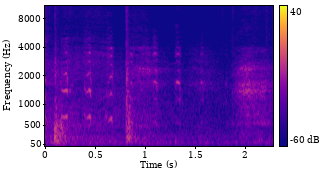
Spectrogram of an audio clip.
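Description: A pickup truck's rear door being opened: a sharp latch click a little under a second in, a few short faint sounds, then a rustle near the end.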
